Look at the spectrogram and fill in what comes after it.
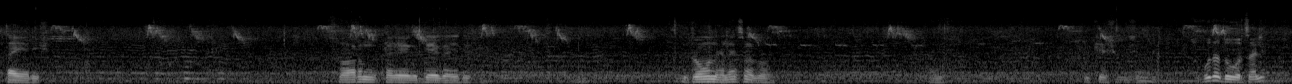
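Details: Asian honey bee colony in an Apis cerana hive opened for the first time in 2023; a steady low buzzing hum runs throughout, broken by short bursts of human voices at intervals.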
